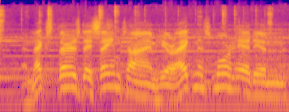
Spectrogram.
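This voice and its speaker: A man's voice: on the high side, lively intonation, moderate pace, loud music behind the voice. A man announcing a 1940s radio drama and reading its sponsor ads in a polished, emphatic, salesy way.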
